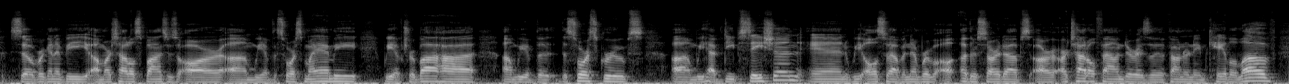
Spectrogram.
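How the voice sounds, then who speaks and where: A man's medium-pitched voice with an American accent, at a fairly quick pace, amid audible room echo. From South Florida, originally Charlotte. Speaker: tech startup founder and community organizer. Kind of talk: podcast interview. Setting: co-working space studio. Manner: fast; animated.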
